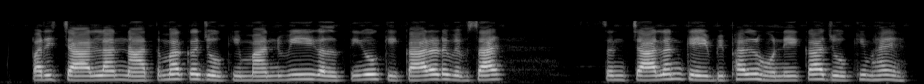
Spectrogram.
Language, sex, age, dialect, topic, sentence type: Hindi, female, 18-24, Awadhi Bundeli, banking, statement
